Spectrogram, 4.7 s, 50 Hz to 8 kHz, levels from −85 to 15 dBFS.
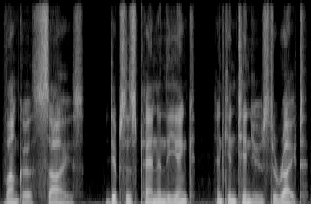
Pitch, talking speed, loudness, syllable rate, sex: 95 Hz, 155 wpm, -18 LUFS, 4.1 syllables/s, male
